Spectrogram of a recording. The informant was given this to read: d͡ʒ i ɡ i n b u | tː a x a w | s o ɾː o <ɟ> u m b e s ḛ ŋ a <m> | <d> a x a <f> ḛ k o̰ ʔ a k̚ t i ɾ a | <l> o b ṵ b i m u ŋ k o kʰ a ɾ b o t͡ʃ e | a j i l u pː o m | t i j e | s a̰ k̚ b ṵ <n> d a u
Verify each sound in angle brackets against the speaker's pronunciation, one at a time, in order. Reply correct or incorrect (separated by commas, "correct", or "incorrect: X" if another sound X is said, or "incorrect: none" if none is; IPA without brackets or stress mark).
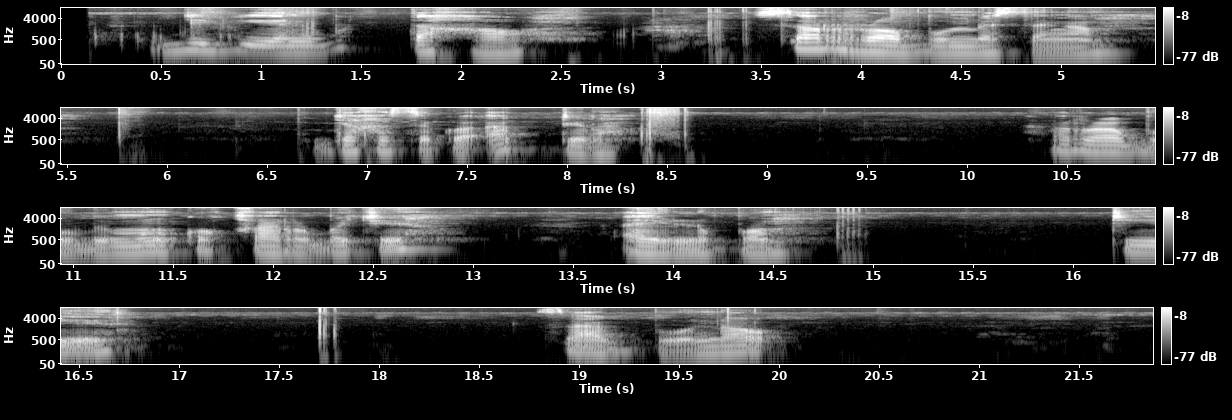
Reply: incorrect: b, correct, incorrect: d͡ʒ, incorrect: s, incorrect: ɾ, correct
